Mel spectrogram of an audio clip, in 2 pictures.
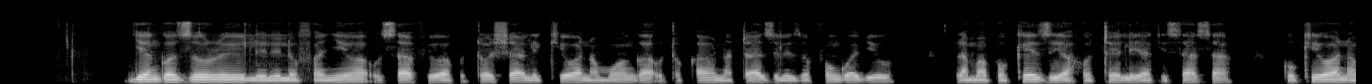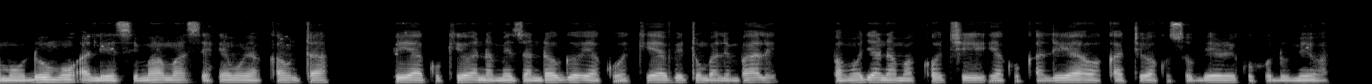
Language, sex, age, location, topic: Swahili, male, 25-35, Dar es Salaam, finance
